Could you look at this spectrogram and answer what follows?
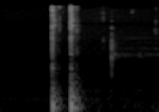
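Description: Two quick, crisp clicks on a computer keyboard while typing text, followed by a fainter third tap, close and isolated in a quiet room.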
